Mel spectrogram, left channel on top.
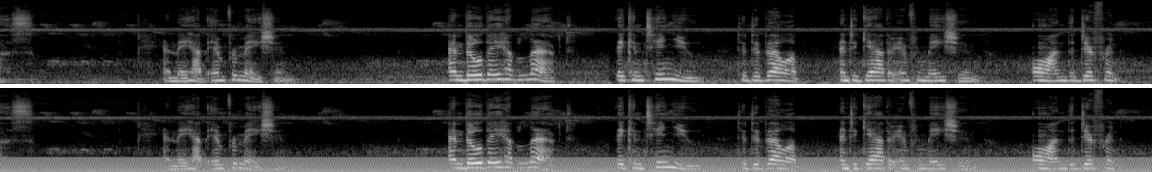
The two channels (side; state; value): right; noise; hum, 3 dB below the sound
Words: and they have information. And though they have left, they continue to develop and to gather information on the different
